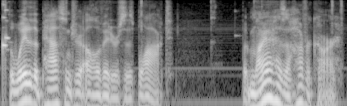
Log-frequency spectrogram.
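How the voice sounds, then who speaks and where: An actor playing a gruff, hard-drinking man with a synthetic arm who talks in a blunt, sarcastic way and mutters to himself. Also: low voice, animated, brisk, over music. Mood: brooding.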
